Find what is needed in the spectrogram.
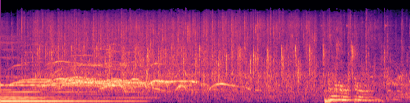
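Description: A live band holds its final chord, which cuts off about three seconds in, while the audience applauds and cheers over it. The applause and cheering carry on after the band stops and fade toward the end, with a short low note sounding briefly near the end.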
